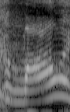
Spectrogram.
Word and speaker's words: Kamala: Let's start, lefties, with this almighty group meltdown on CNN because Nancy Mace allegedly mispronounced Queen Kamala's name. Watch this demented carry-on. And right. Kamala Harris, if Kamala.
